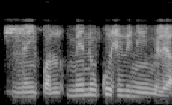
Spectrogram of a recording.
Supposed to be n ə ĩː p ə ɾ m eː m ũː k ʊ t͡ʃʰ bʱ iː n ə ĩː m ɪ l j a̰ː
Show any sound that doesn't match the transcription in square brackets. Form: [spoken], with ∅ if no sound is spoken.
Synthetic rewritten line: n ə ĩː p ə [l] m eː [n] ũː k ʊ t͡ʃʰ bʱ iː n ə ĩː m ɪ l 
